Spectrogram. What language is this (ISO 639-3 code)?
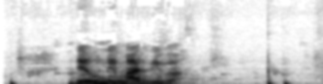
dav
